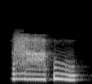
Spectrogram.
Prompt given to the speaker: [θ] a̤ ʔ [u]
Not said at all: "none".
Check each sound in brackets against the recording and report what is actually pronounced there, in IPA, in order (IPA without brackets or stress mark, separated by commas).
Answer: z, u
